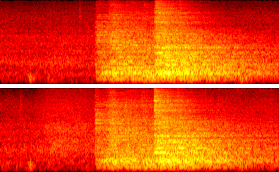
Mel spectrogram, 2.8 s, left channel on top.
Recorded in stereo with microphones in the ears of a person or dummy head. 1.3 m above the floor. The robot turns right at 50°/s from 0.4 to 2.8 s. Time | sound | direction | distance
0.9 | a rattle | 130° right | 1.7 m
